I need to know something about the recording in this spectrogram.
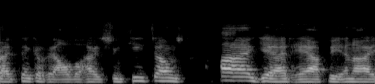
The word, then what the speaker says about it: ketone: the high ketone remember ketone is not spelled with a y even though it's pronounced that way all right nomenclature aldi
